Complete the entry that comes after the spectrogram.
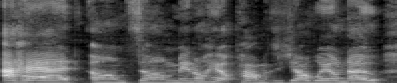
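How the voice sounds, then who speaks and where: In a Southern US accent, a woman speaks at a fairly slow pace with a bright, sharp tone. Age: 40s. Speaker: YouTuber, vlogger. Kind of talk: casual vlog chat. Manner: chatty, informal.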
